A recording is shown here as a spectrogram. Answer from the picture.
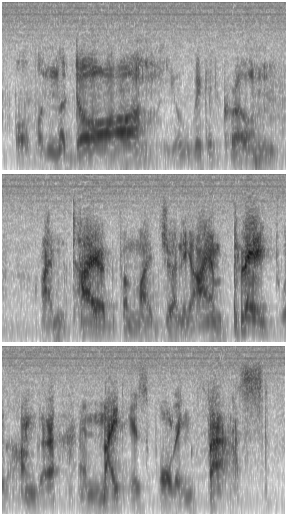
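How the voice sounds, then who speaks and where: A man puts on a growling character voice, very deep and low, speaking very slowly over clear background noise. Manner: growling, demanding.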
